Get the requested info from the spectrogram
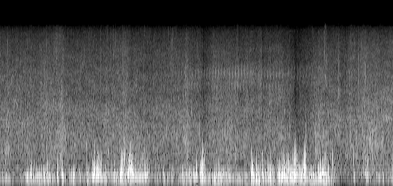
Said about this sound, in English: So today, as I stand by this rather choppy lakeshore, and as I look out, I do see maybe one or two fishing boats. I know that these waves are from the wind, the cold wind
